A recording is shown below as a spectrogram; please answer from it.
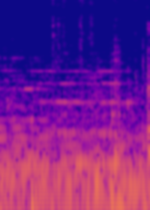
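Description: Quiet background music with steady held notes, and a few faint clicks as a stack of chrome trading cards is handled.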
